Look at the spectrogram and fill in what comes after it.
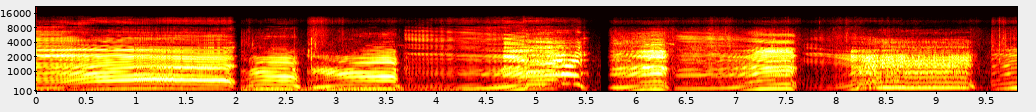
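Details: Loud, tonal lowing from Scottish Highland cattle upset that a calf is out; a run of back-to-back moos, some long and steady, others short and arched, with pitch climbing at the end of several.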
